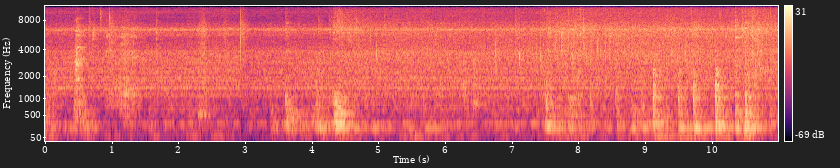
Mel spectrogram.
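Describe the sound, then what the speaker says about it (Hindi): Carrots fry in a frying pan on a stovetop while an Afghani pulao is prepared, a bright steady sizzle with scattered pops and some stirring clatter heard up close. "और साथ ही हम दूसरे चूल्हे पर अभी फ्राई पैन रख दिया है और इसमें हमने गाजर को फ्राई करना है।"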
